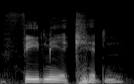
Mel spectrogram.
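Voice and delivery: low, slow, quiet machine message; ATM message. Retold or imitated. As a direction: read it out slowly, low and soft. Voicing the ATM's message.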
